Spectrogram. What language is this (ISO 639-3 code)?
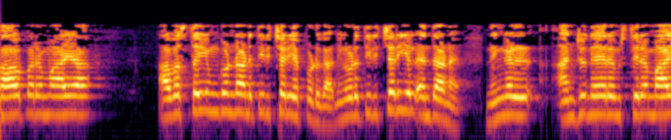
mal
